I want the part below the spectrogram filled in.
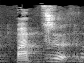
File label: "battu", minamiyamagata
